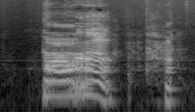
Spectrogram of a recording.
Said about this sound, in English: They want to hear the dog. They want to hear the dog chewing my hand. Stop it!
